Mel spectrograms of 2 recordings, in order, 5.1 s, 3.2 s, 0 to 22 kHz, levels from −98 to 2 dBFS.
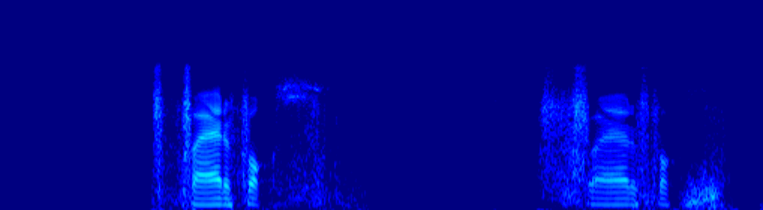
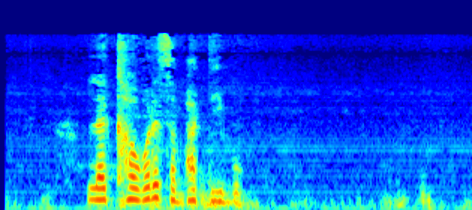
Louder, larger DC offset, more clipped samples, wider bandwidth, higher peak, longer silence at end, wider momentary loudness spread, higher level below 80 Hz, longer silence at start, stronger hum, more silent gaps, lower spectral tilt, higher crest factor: second, -65 LUFS vs -21 LUFS; neither; neither; second, 6.8 kHz vs 11.5 kHz; second, -46 dBFS vs -6 dBFS; about the same, 0.2 s vs 0.3 s; second, 7 LU vs 10 LU; second, under -90 dBFS vs -52 dBFS; first, 1 s vs 0.6 s; neither; first, 2.46-3.57 s vs none; second, -2 dB/octave vs -6.5 dB/octave; first, 26 dB vs 20 dB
